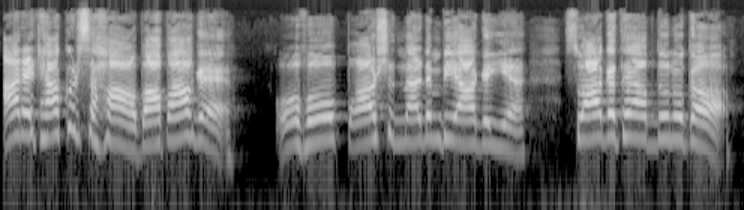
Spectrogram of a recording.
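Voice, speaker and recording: A woman voicing a deferential, flattering townsperson in a cartoon story, with an effusive, fawning manner. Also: high voice, takes it slowly, no echo, studio quality, voice pushed up, full character voice. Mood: fawning welcome. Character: deferential, flattering townsfolk seeking the politician's favour. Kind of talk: scripted cartoon story dialogue.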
